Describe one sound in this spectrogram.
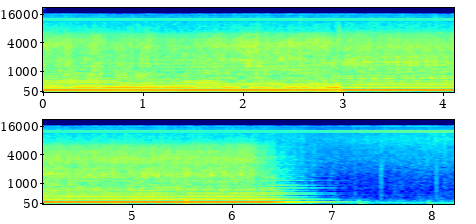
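A ship's horn blasts loudly and steadily, then fades away.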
